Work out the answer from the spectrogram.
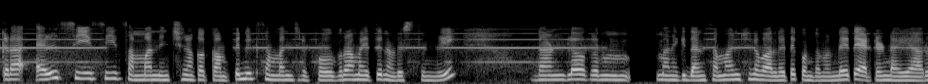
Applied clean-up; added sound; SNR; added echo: neural diffusion model UNIVERSE++.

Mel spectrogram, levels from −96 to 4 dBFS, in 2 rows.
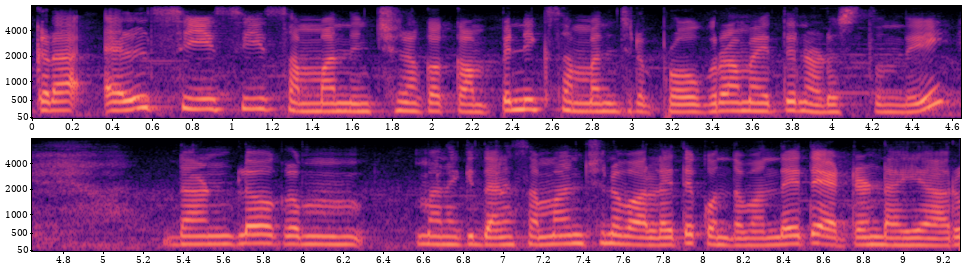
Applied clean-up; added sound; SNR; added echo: none; none; none; none.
